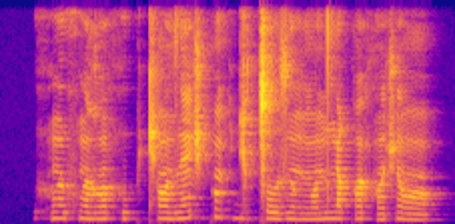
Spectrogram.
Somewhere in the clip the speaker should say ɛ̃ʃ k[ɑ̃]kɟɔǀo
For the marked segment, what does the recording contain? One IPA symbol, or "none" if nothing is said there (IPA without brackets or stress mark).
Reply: ɔ̃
